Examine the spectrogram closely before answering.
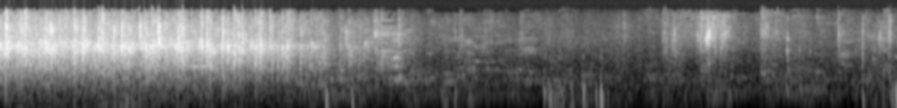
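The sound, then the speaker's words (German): An audience at a conference breaks into loud, dense applause that lasts a few seconds and then fades, giving way to a voice talking over scattered thumps and shuffling. “Geben wir der Lilo mal einen kräftigen Applaus.”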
